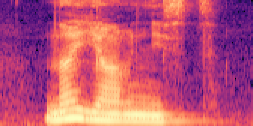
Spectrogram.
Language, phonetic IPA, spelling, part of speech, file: Ukrainian, [nɐˈjau̯nʲisʲtʲ], наявність, noun, Uk-наявність.ogg
- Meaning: 1. presence 2. availability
